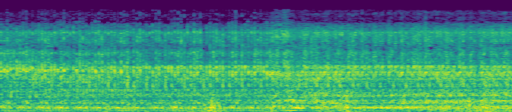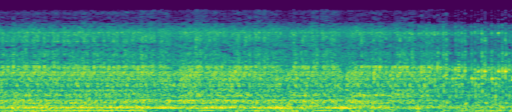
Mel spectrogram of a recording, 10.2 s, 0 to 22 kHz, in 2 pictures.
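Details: Mercedes W124 OM606 diesel, straight-through exhaust, ice-cold first start of the day, revved with the bonnet open: loud, uneven knocking over the clatter. The owner feared rod knock or the torque converter; the turbo exhaust manifold pipe is cracked.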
